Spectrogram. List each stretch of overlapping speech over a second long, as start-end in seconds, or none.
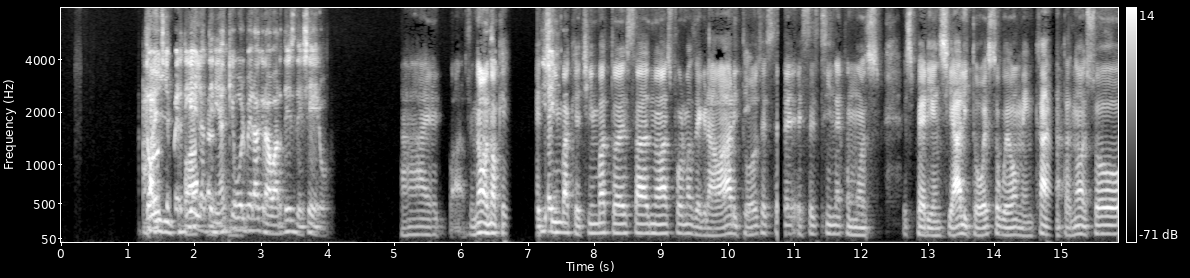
1.2-2.5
